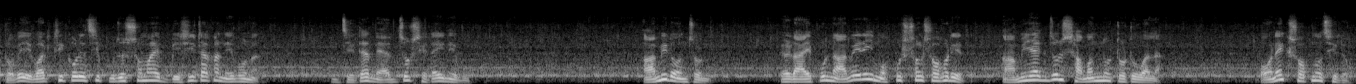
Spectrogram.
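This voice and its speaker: A man's voice: fairly high pitch, background noise, lightly acted. A man playing a humble, devoted young auto-rickshaw driver who tells his own story earnestly in a cartoon. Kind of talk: first-person cartoon horror story narration with dialogue.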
